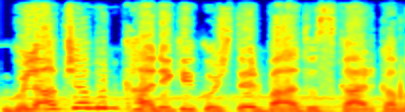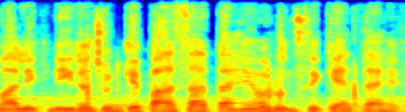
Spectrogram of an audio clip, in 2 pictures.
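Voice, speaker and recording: A woman's voice: mid-range voice, very animated, moderate pace. A woman narrates a scripted moral story as a storyteller. Her voice sits in the middle range. Music plays throughout behind her.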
